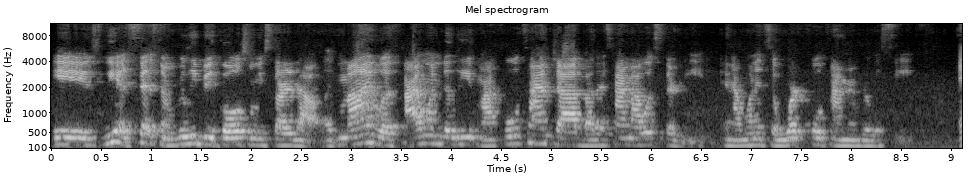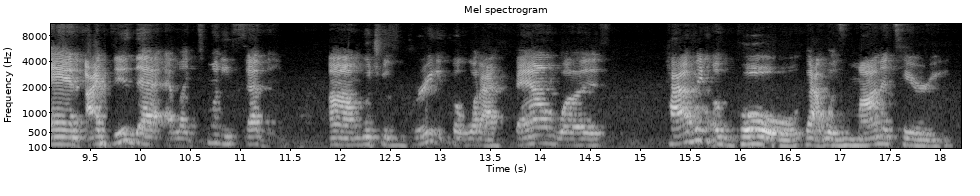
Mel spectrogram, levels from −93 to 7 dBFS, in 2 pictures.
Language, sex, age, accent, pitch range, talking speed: English, female, 20-39, American, 160-205 Hz, 195 wpm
